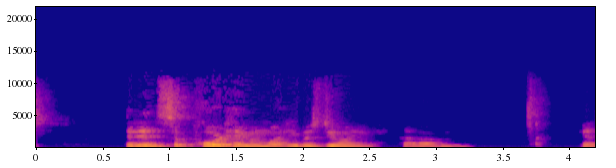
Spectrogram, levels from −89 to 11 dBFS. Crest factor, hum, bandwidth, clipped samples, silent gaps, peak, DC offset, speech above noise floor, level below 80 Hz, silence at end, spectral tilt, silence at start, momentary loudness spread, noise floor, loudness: 20 dB; none; 11 kHz; under 0.1%; none; -4 dBFS; under 0.1%; 56 dB; -58 dBFS; 0 s; -6 dB/octave; 0 s; 18 LU; -79 dBFS; -24 LUFS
